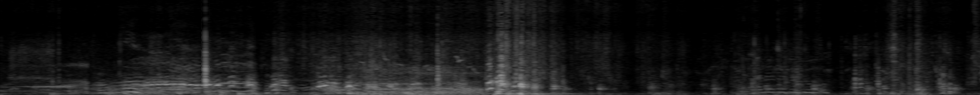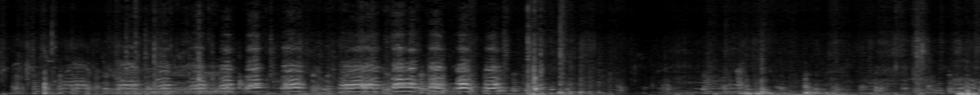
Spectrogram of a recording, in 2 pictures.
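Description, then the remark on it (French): Hens cluck busily with a rooster among them as their coop hatch and big door are opened after grain is put out, a steady overlapping barnyard chatter filling the whole stretch, while a person speaks now and then over the flock. “Salut les filles On va ouvrir la grande porte aussi. Oh, il y a le coq.”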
